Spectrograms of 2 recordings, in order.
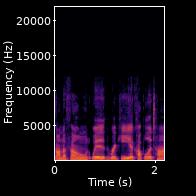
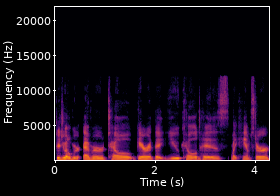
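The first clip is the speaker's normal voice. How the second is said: normal talking voice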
